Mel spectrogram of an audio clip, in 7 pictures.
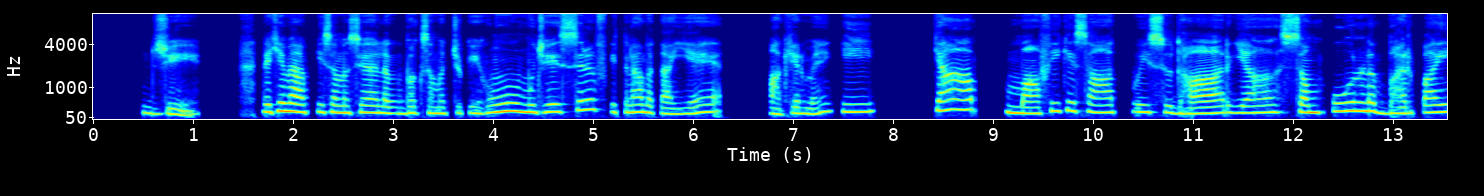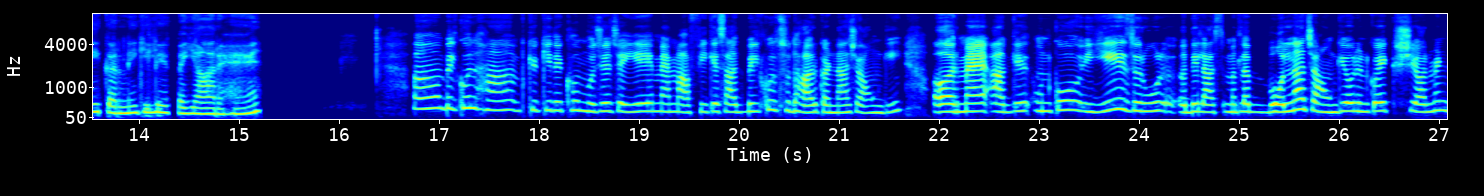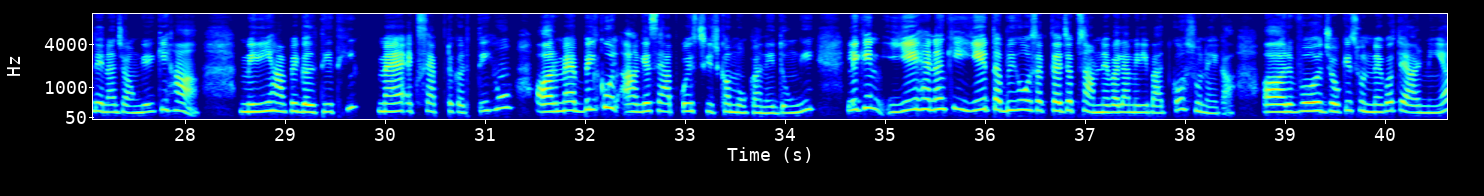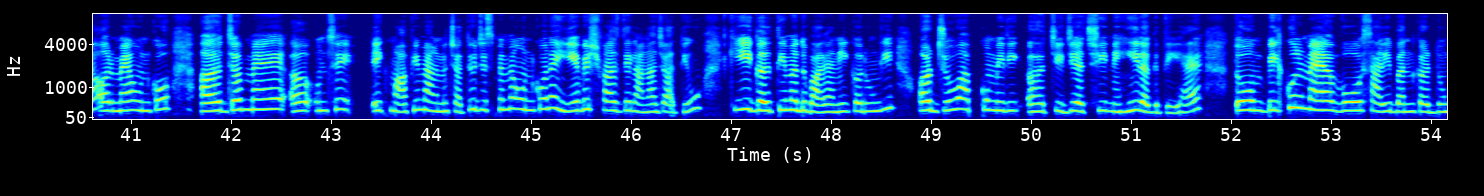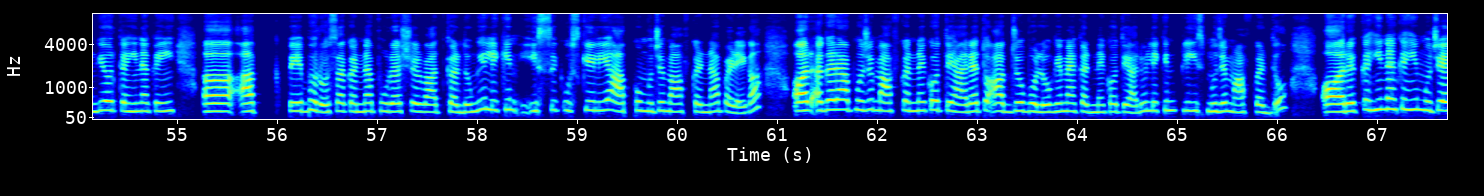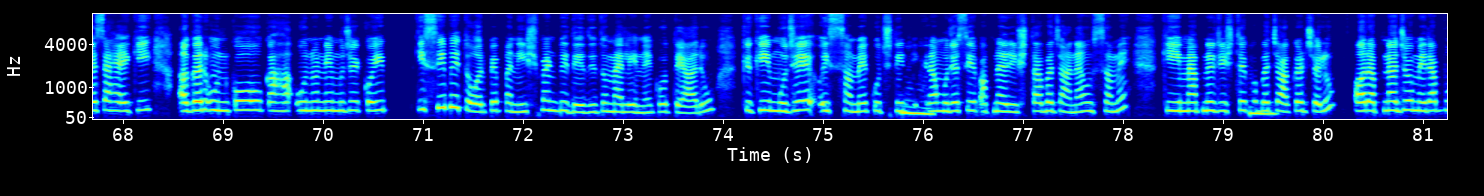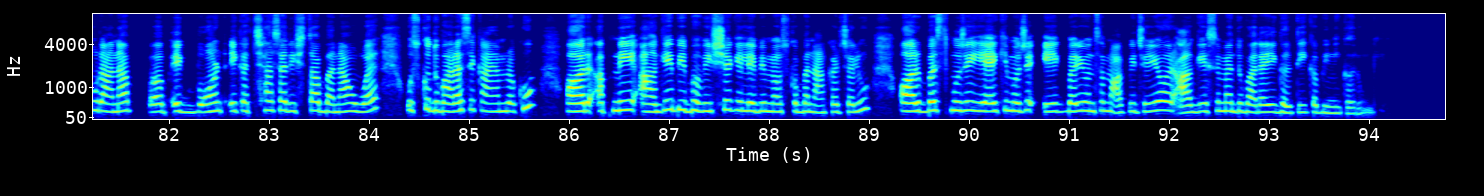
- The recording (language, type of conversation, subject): Hindi, advice, मैंने किसी को चोट पहुँचाई है—मैं सच्ची माफी कैसे माँगूँ और अपनी जिम्मेदारी कैसे स्वीकार करूँ?
- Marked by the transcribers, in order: tapping; in English: "एश्योरमेंट"; in English: "एक्सेप्ट"; in English: "प्लीज"; in English: "पनिशमेंट"; in English: "बॉन्ड"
